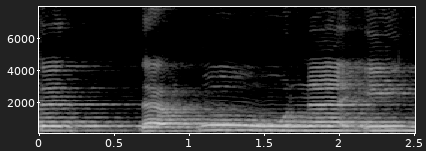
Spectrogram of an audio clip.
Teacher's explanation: Fa kaifa tattaquna in nun sukun bertemu kaf ada hukum ikhfa. Mengucapkan nun sukun langsung kita samarkan pada huruf kaf, masuk pada makhraj kaf sehingga bunyi yang keluar ada bunyi eng ya. Dengung dengungnya ringan saja.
